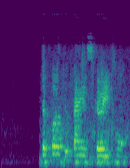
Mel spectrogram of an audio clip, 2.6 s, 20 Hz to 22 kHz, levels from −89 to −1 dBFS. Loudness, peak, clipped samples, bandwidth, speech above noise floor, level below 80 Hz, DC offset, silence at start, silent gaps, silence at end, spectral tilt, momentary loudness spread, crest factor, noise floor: -20 LUFS; -4 dBFS; under 0.1%; 8 kHz; 59 dB; -66 dBFS; under 0.1%; 0.8 s; none; 0.05 s; -5 dB/octave; 8 LU; 18 dB; -78 dBFS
